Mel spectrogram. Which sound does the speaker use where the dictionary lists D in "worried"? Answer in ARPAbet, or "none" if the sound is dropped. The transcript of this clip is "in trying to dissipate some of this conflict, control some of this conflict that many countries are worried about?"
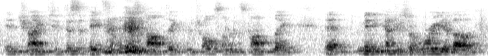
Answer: D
